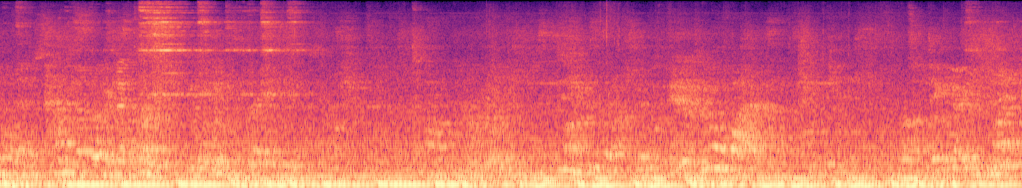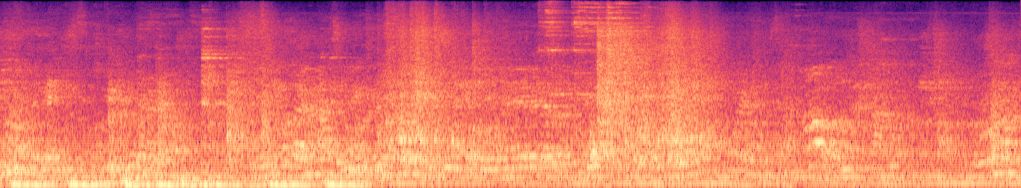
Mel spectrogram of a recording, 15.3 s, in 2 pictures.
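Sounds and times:
overlapping chatter in a coffee shop: 0.0 - 15.3
cups clinking and clattering: 0.9 - 2.4, 10.5 - 13.0.

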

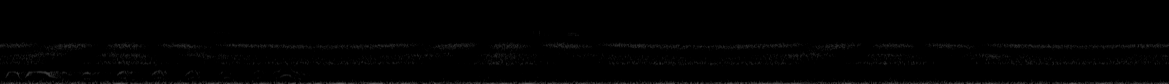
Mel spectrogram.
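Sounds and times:
barred owl hooting: 0.0 - 3.1
insect hum: 0.0 - 11.6.

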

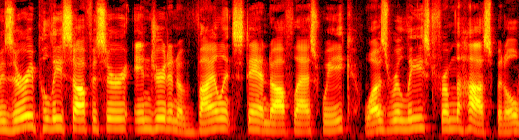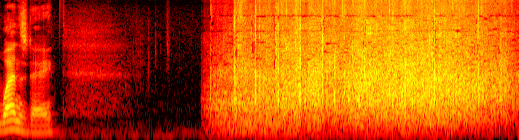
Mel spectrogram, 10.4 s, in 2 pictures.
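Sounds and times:
speech: 0.0 - 6.0
friends, family and healthcare workers cheering in hospital halls: 7.2 - 10.3
friends, family and healthcare workers clapping in hospital halls: 7.2 - 10.3.

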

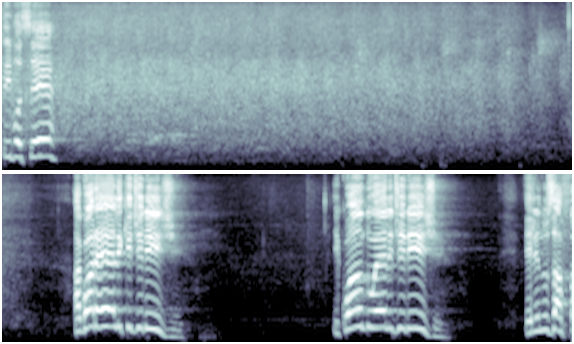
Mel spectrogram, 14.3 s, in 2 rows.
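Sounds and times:
speech: 0.0 - 0.8, 8.0 - 9.5, 11.3 - 12.8, 13.6 - 14.2
audience applauding: 0.0 - 7.4.

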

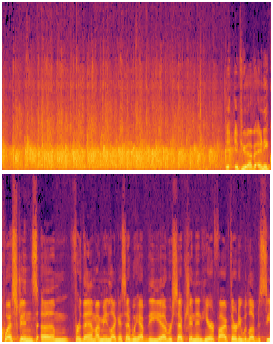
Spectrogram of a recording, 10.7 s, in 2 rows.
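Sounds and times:
audience applause: 0.0 - 4.9
speech: 4.5 - 10.7.

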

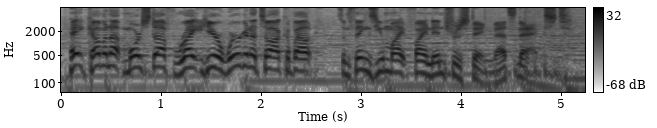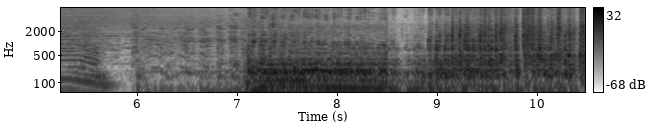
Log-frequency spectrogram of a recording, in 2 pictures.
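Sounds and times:
speech: 0.1 - 5.3
car engine revving loudly: 5.2 - 9.5
car engine cranking and catching: 6.0 - 10.4.

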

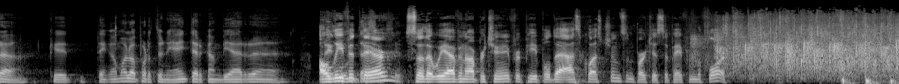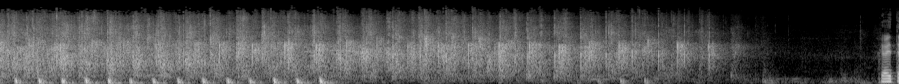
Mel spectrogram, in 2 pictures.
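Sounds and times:
speech: 0.0 - 7.8, 17.8 - 17.9
audience applause after a talk at a socialist political meeting: 6.9 - 16.6.

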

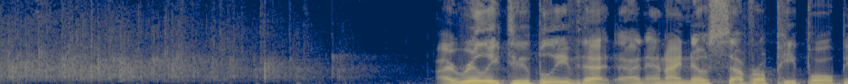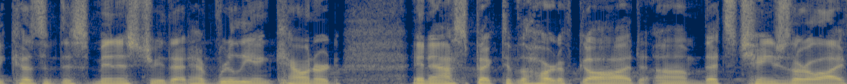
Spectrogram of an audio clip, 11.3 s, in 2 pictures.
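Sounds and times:
audience clapping: 0.0 - 2.6
speech: 2.9 - 11.2.

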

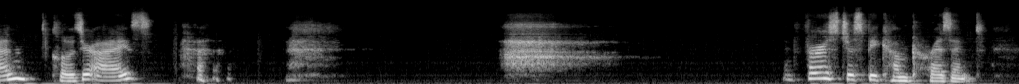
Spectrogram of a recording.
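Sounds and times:
speech: 0.0 - 3.2, 7.8 - 9.9
deep breaths during a guided meditation: 5.0 - 6.6, 9.9 - 10.1.

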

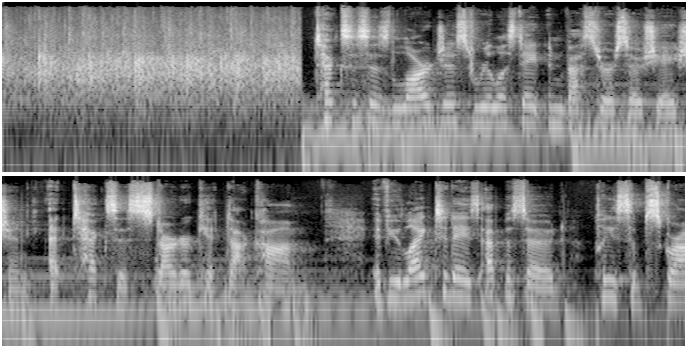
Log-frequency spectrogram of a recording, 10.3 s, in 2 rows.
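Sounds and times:
warm round of applause: 0.0 - 2.2
speech: 2.4 - 10.2.

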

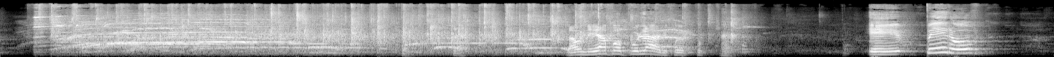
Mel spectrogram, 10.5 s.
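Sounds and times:
audience applause and cheering: 0.3 - 7.6
speech: 5.7 - 7.4, 8.7 - 9.8.

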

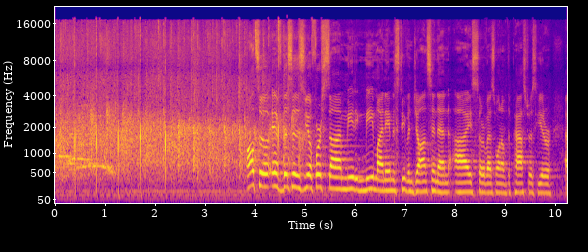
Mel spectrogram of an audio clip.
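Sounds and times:
church congregation applauding at Restoration Church in Bethlehem: 0.0 - 5.5
speech: 3.8 - 10.2.

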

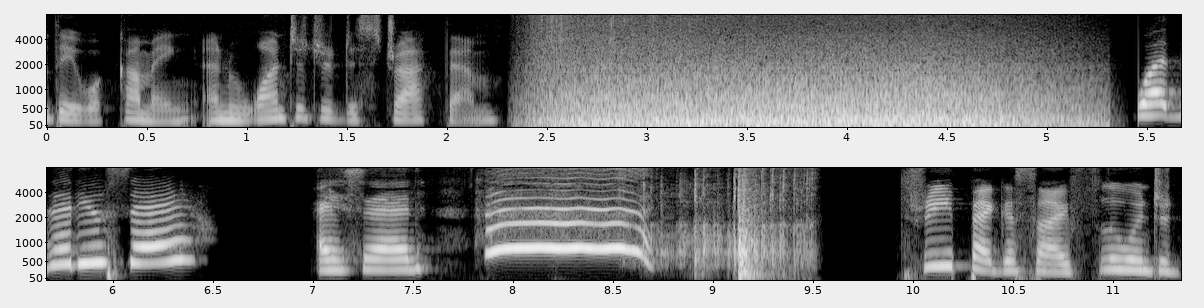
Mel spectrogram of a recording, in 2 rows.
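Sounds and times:
speech: 0.0 - 2.9, 5.5 - 8.1, 10.0 - 11.3
ferocious wind roaring: 2.4 - 5.4.

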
